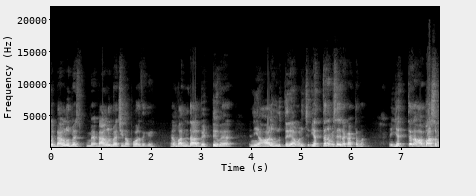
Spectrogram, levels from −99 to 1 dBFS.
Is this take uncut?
yes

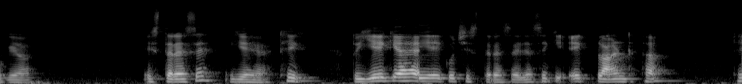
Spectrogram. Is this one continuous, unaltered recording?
no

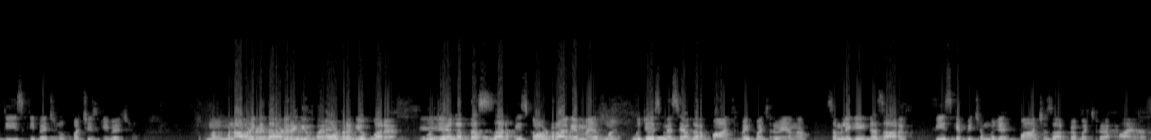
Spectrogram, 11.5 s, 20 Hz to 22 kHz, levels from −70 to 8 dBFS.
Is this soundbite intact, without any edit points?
yes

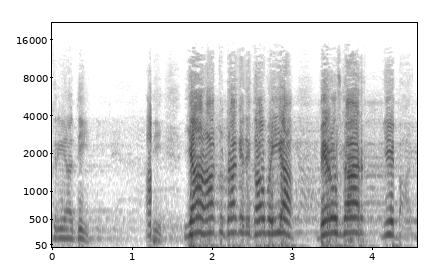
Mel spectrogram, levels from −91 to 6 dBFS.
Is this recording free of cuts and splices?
no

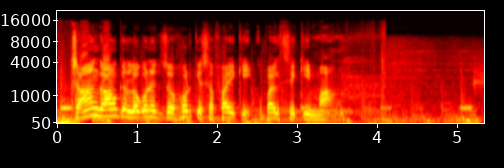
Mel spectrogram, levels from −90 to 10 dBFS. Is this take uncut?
no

